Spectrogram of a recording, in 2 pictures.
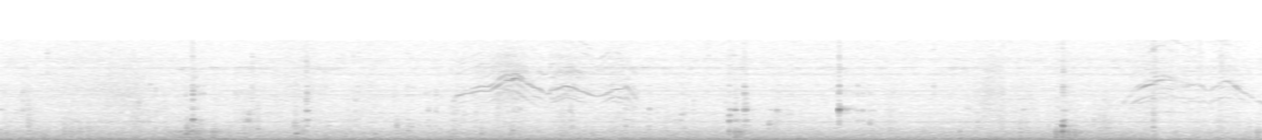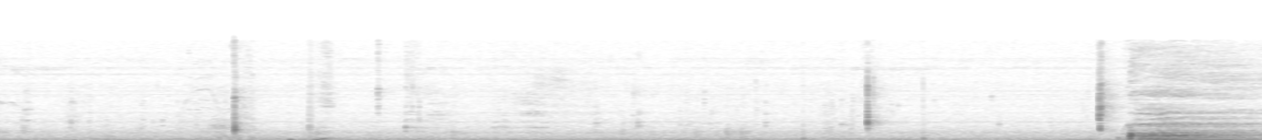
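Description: Quiet chewing of tender raw beef (yukhoe) in the mouth, with a few faint clicks, such as metal chopsticks touching the dishes. Near the end there is a short louder voiced sound, like a hum.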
